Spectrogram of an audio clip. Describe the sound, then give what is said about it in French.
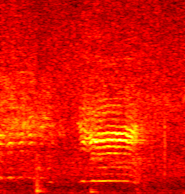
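A goat on a farm in the Alps gives a single brief, nasal, wavering bleat, moderately loud over a steady low background hum. “C'est alors que j'ai décidé de partir à l'aventure. J'ai élevé des chèvres au fin fond des Alpes”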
